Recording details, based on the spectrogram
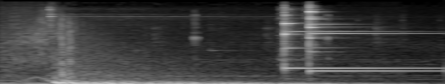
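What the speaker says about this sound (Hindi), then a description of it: "डोरबेल के सडन इंटरप्शन ने राहुल और सनी के कॉन्वर्सेशन को एक शार्प झटका दिया" After a low thump, a doorbell chimes two bright tones whose ring lingers and fades, loud and nearby.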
